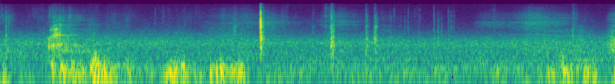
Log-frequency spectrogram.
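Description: Quiet handling sounds: a few soft low thumps and rustles, then several sharp clicks, the loudest about two and a half seconds in.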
